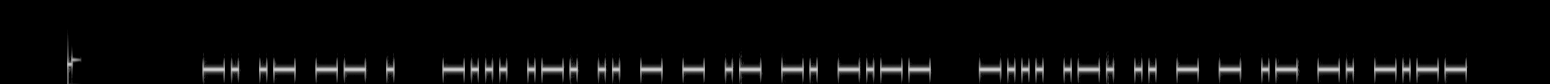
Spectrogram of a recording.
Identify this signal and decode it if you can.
Morse code, heard as a keyed tone, about 17 wpm, 700 Hz. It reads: NAME BRITTANY BRITTANY
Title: Practice QSO - Exchange 1 - Beginning - 17wpm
